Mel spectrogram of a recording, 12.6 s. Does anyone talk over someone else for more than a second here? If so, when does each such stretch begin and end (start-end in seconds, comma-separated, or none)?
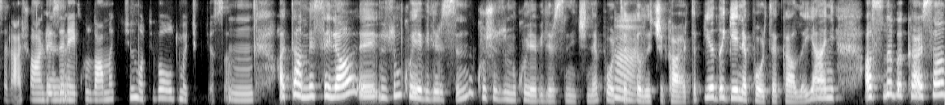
none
